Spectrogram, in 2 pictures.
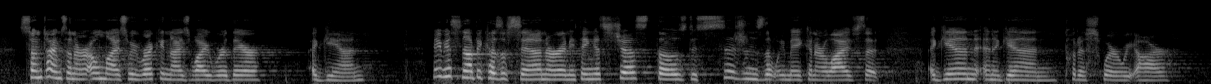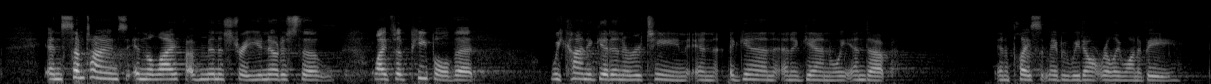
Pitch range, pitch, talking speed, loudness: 205-240 Hz, 220 Hz, 190 wpm, -28 LUFS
